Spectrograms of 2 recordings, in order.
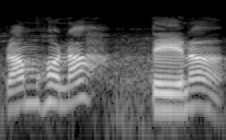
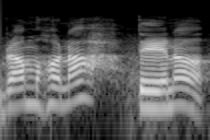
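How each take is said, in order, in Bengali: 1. এটা দুই ভাগে ভেঙে বলা হয়, tena-র আগে h আছে। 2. এটা দুই ভাগে ভেঙে বলা হয়, tena-র আগে h আছে।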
